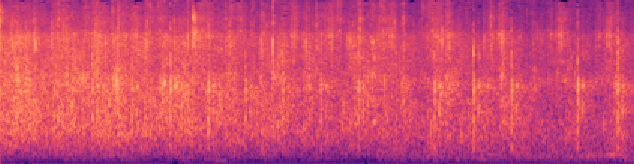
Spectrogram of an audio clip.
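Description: Audience applauding, the clapping gradually thinning and dying down toward the end.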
